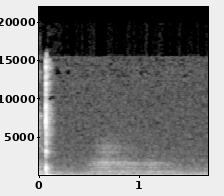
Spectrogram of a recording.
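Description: A single crisp mouse click at the very start, close and clean, followed by quiet room tone.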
